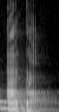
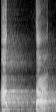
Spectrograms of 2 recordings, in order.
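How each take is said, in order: First: The t sound is short and single. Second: The t sound is held and doubled. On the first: The speaker calls it wrong. "bukan ata" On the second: The speaker calls it right. "bukan ata"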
